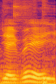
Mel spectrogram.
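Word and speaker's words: Yahweh: nombre falso de Jehová lo he cambiado por jaibey ya que esta es la pronunciación correcta en hebreo arcaico del nombre de Dios vamos a comentar estos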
